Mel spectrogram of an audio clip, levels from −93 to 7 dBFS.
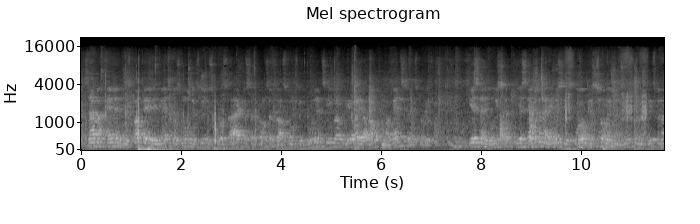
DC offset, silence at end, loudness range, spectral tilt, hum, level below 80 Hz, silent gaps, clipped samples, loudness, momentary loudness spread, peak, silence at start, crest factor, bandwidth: under 0.1%; 0 s; 3 LU; -5 dB/octave; none; -42 dBFS; none; under 0.1%; -29 LUFS; 9 LU; -2 dBFS; 0 s; 26 dB; 16.5 kHz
